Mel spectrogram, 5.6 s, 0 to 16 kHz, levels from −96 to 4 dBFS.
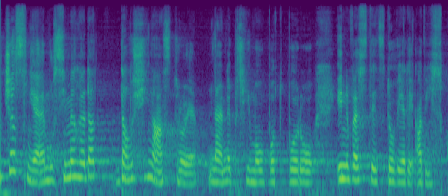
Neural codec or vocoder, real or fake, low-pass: vocoder, 44.1 kHz, 128 mel bands, Pupu-Vocoder; fake; 14.4 kHz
